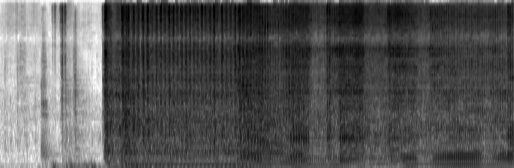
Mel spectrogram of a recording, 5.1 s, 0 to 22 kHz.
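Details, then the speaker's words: Polaris Trail Boss 350 two-stroke quad abandoned 15 years, hand-fed gas poured in: catches after a few cranks, buzzes and climbs in pitch on throttle, pulling clean without misfire or rattle; sounds good. "wow wow sounds good we going to put her on the limiter for a minute straight I'm kind of impressed as crappy as it looks"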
